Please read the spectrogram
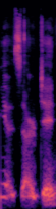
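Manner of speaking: put-on small timid voice. Retelling answering instructors as a shy trainee: imitating her own small timid voice. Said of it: "this little".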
